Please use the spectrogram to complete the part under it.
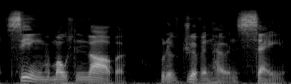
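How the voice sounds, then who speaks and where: A man narrates a story in a dramatic reading. His voice is fairly low with a forceful, bright edge and wide swings in pitch, recorded close and dry. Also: expressive, normal speed, vocal fry, no echo. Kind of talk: dramatic scripted narration of fan fiction.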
